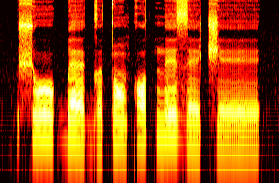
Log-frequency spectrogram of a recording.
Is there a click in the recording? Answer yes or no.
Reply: no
